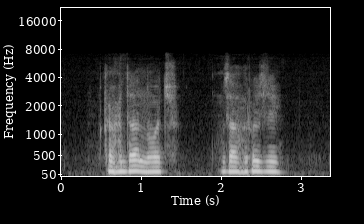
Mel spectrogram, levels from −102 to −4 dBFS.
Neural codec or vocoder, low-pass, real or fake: vocoder, 44.1 kHz, 128 mel bands, Pupu-Vocoder; 7.2 kHz; fake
